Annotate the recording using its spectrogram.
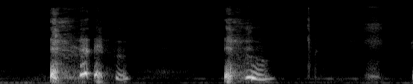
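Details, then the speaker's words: Cold, possibly flu, feeling unwell: two bouts of harsh, slightly wet coughing, several short bursts each, in a quiet room. "you can tell i got a cold but i can't really tell if it's a cold it might actually be the flu because i feel i feel horrible"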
